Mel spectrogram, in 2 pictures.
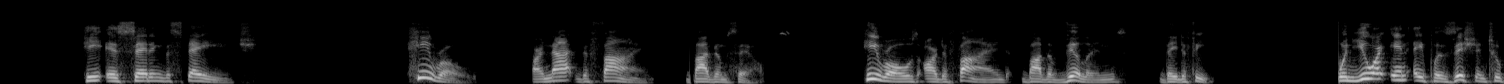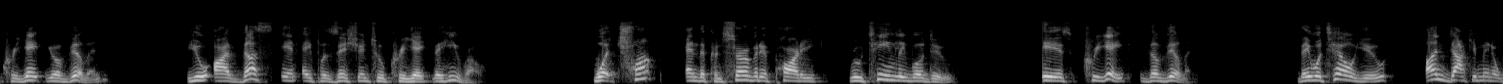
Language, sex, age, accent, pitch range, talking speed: English, male, 40-59, American, 140-190 Hz, 115 wpm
